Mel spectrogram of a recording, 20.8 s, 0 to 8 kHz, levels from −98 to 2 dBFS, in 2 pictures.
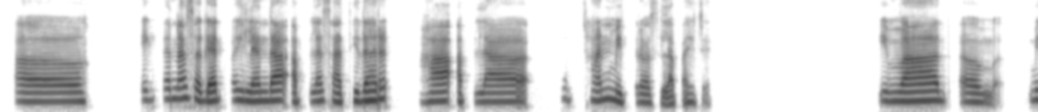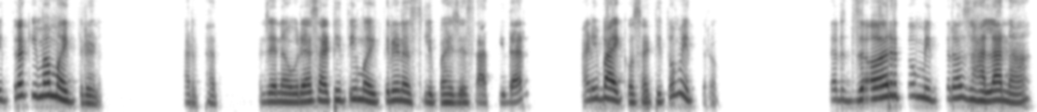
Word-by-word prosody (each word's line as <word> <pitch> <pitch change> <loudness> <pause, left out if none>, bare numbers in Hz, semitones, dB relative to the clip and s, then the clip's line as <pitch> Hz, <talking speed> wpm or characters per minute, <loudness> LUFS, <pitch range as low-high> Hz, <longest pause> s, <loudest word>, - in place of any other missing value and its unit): अ, 195 0 -2 0.6
एकतर 235 +2 -11
ना 255 +1 0
सगळ्यात 210 -5 +2
पहिल्यांदा 215 0 +1
आपला 195 +3 -6
साथीदार 210 +2 -1 0.5
हा 200 +1 +3
आपला 190 +1 -2 0.4
खूप 240 - -20 0.2
छान 220 +2 -4
मित्र 185 -3 -5
असला 145 -4 -6
पाहिजे. 180 -2 -11 1.7
किंवा 200 -1 0 0.5
अं, 185 -1 -5 0.4
मित्र 230 +8 +2
किंवा 320 0 +3
मैत्रीण, 190 - +3 0.9
अर्थात. - - -13 0.4
म्हणजे 190 +1 -1
नवऱ्यासाठी 195 +4 +2
ती 245 - -1
मैत्रीण 210 0 +1
असली 180 -2 -3
पाहिजे 175 0 -2
साथीदार 175 - -4 0.6
आणि 235 +3 -4
बायकोसाठी 205 -8 +3
तो 315 - -3
मित्र. 300 -11 -5 1.2
तर 230 0 -8
जर 255 +6 +7
तो 315 - -10
मित्र 265 -1 -2
झाला 225 -4 +5
ना, 180 -5 0
205 Hz, 105 wpm, -28 LUFS, 190-230 Hz, 1.7 s, जर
